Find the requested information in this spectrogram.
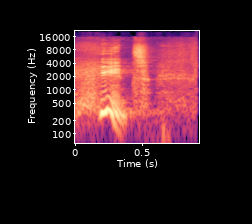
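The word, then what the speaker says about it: Gent: One's Genk, and one, or they pronounce it as Henk and Hent.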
